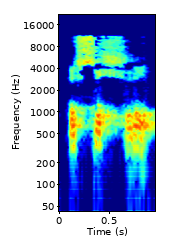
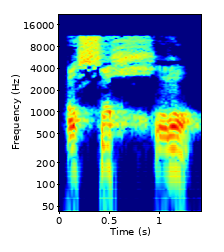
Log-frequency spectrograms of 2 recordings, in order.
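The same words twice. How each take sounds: First: Said in the usual way. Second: الصخرة drawn out very slowly, the خ clear and the lips not rounded; الصخرة spelled out slowly for the students; slow careful demo. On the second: Shown as a demonstration. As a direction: stretch الصخرة out slowly so the خ is heard. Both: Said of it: "هكذا خاء ننطقها بدون أن نضم الشفتين".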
